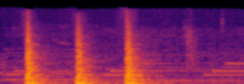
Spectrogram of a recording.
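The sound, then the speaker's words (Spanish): Three firm, loud knocks on the door of a home in quick, even succession, made by men bringing a royal order to search it, followed by a faint fourth tap and a low lingering hum. “¡Abra la puerta, Mariana! Sabemos que está usted dentro.”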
